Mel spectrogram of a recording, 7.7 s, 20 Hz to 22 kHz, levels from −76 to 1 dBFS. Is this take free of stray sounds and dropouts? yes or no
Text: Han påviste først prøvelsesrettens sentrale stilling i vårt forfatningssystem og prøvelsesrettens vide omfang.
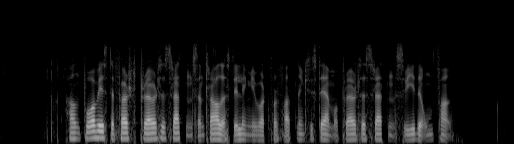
yes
